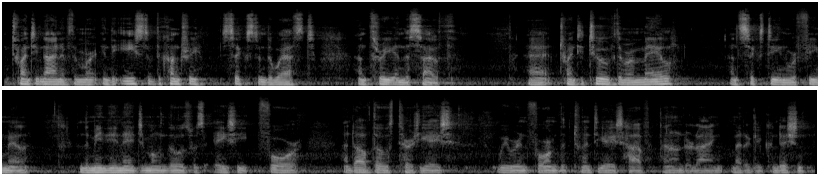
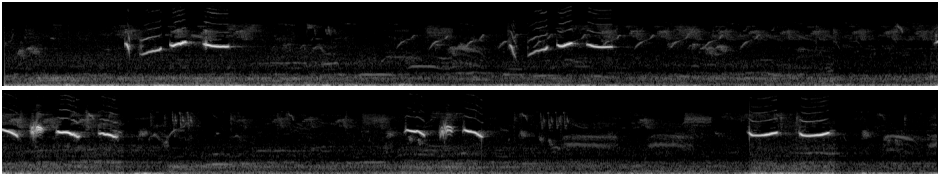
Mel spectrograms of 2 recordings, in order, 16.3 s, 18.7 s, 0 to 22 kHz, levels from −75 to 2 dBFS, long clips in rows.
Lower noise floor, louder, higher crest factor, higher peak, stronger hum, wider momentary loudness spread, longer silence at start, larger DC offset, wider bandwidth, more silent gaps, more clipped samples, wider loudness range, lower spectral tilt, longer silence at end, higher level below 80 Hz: first, -51 dBFS vs -46 dBFS; second, -30 LUFS vs -12 LUFS; about the same, 18 dB vs 20 dB; second, -12 dBFS vs 0 dBFS; neither; second, 12 LU vs 17 LU; about the same, 0 s vs 0 s; neither; about the same, 16 kHz vs 17.5 kHz; neither; neither; second, 5 LU vs 8 LU; first, -4.5 dB/octave vs -0.5 dB/octave; about the same, 0 s vs 0 s; second, -56 dBFS vs -40 dBFS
